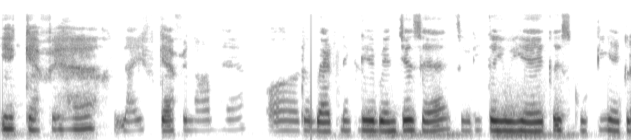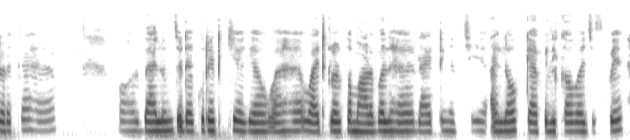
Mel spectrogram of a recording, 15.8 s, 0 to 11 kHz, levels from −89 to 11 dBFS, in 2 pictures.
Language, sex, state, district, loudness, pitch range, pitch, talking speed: Hindi, female, Bihar, Muzaffarpur, -23 LUFS, 220-240 Hz, 225 Hz, 185 wpm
